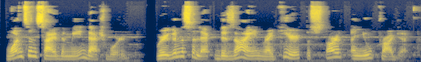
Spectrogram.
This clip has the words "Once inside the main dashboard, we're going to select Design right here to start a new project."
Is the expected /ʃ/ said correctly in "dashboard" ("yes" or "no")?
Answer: yes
